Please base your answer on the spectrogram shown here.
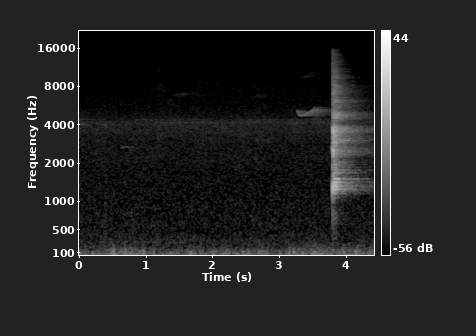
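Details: Bearded bellbird giving a single loud, abrupt, clanging note near the end, sharp-onset and ringing briefly, after a stretch of quiet low rumble.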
